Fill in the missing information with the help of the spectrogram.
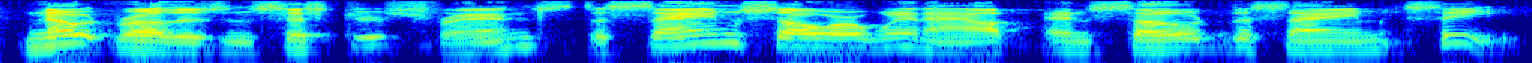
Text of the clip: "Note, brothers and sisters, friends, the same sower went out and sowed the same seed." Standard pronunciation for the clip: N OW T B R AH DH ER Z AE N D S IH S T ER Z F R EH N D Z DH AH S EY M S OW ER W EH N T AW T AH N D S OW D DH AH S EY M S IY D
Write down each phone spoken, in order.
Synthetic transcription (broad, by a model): N OW T B R AH DH ER Z N S IH S T ER Z F R EH N D Z DH AH S EY M S OW ER W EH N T AW T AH N S OW D DH AH S EY M S IY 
